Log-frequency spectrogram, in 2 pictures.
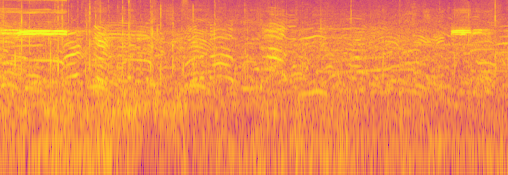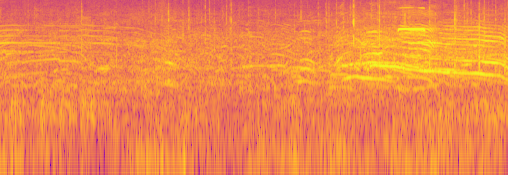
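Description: Faint, overlapping voices of many people across an open sports field: spectators and young players talking and calling out, none of it clear enough to make out as words.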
